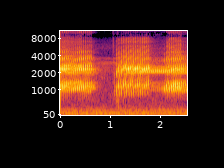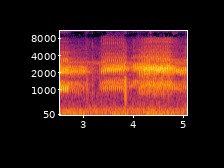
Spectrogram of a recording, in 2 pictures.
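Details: Loud frog calls in mating season, a run of four or five rough, buzzy trills of about half a second to a second each, separated by brief pauses, with a pulsing, rattling texture.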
